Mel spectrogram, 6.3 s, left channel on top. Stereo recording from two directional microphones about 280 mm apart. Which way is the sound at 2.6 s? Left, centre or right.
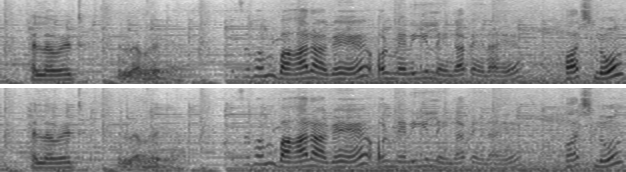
Centre.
